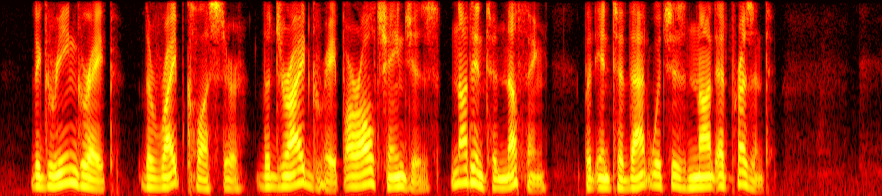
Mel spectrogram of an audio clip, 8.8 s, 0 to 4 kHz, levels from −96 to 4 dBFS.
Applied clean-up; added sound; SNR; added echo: none; none; none; none.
